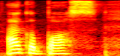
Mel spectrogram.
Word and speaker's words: Agabus: say AG a boss that's how you you pronounce it agabus a Christian Prophet so I went to go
